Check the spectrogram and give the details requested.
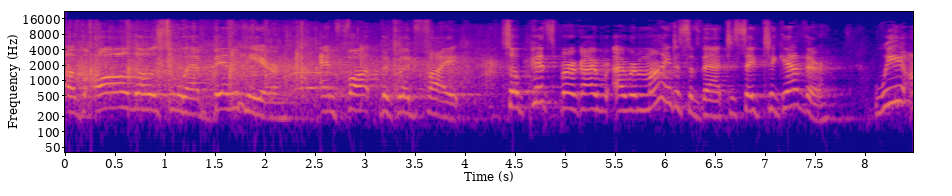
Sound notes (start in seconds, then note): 4.5 applause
